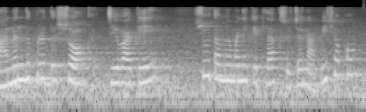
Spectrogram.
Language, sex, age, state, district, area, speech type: Gujarati, female, 45-60, Gujarat, Surat, urban, read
